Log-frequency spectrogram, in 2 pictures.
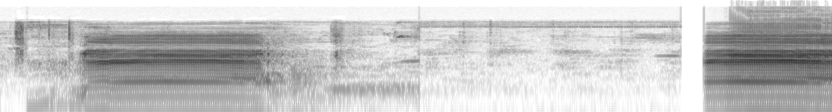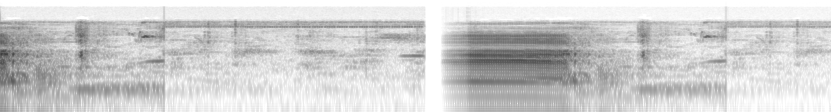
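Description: A calf moos three times, each a loud, drawn-out bawl about a second long.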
